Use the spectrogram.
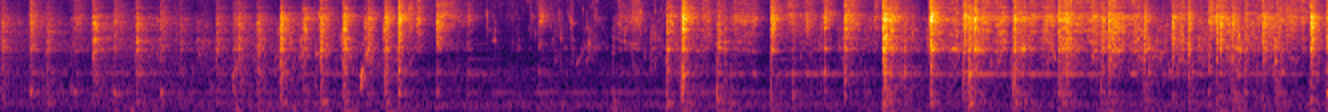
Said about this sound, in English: I'm impatiently whisking the yeast to get it dissolve a little faster.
